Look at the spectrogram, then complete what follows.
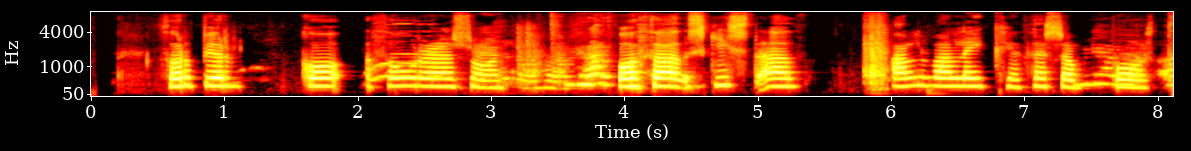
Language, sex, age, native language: Icelandic, female, 14, Icelandic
